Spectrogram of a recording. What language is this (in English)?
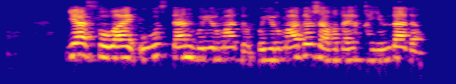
Kazakh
